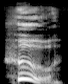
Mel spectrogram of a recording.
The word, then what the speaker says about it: who: The most important one is who. Wo. You say who. Who. You do not say the W sound at all.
